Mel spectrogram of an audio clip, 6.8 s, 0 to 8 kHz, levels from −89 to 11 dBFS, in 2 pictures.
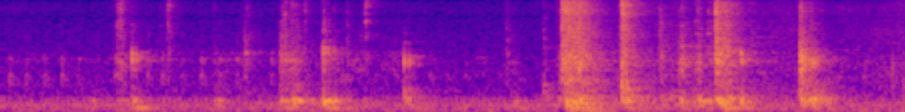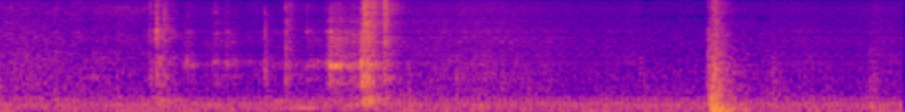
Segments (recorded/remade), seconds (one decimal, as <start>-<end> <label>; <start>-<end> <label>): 0.0-4.1 recorded; 4.1-5.8 remade; 5.8-6.3 recorded; 6.3-6.8 remade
